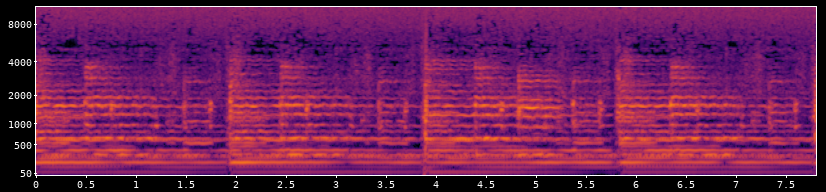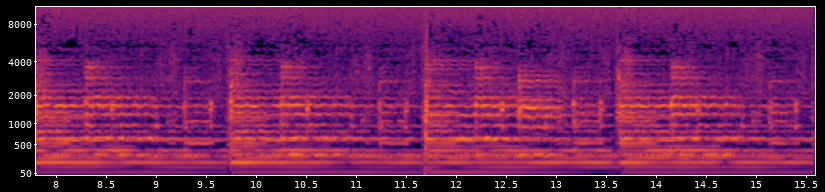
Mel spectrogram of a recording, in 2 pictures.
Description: GANG GANG MELODY (123 BPM G Minor)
